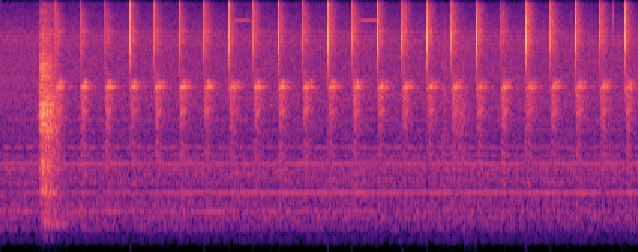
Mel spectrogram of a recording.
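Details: First-session tattoo removal with a Pico Wave picosecond laser on a numbed patient, who reports not feeling it. Rapid, evenly spaced sharp snapping clicks, about three per second, over steady room hum: laser pulses shattering tattoo ink.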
